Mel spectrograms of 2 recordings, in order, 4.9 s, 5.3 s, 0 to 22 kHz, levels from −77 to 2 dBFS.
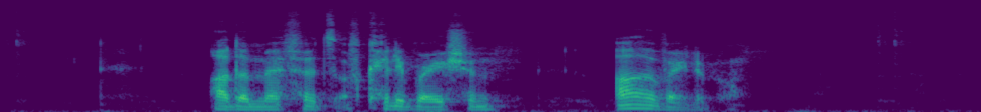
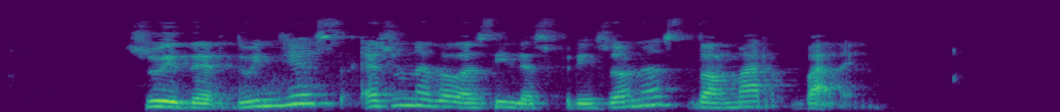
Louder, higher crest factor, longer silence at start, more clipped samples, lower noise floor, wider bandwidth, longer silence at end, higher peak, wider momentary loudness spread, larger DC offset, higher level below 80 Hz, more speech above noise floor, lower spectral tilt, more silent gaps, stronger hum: second, -27 LUFS vs -22 LUFS; about the same, 22 dB vs 20 dB; first, 1.05 s vs 0.65 s; neither; second, -64 dBFS vs -79 dBFS; first, 15.5 kHz vs 11.5 kHz; first, 1.2 s vs 1.05 s; second, -8 dBFS vs -4 dBFS; first, 13 LU vs 8 LU; neither; first, -64 dBFS vs -72 dBFS; second, 37 dB vs 58 dB; about the same, -4.5 dB/octave vs -4.5 dB/octave; neither; neither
